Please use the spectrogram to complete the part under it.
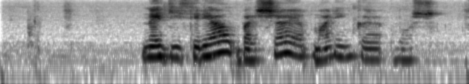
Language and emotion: Russian, neutral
